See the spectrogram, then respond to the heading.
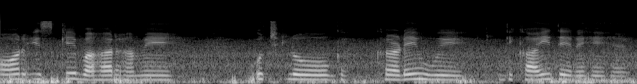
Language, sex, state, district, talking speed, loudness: Hindi, female, Chandigarh, Chandigarh, 115 wpm, -18 LUFS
